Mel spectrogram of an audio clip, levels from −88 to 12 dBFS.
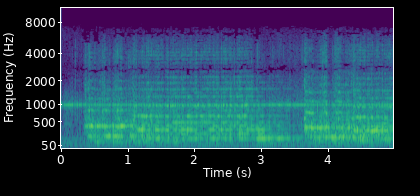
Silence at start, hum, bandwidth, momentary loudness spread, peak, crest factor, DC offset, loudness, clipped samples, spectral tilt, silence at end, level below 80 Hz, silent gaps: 0 s; none; 7 kHz; 5 LU; -4 dBFS; 16 dB; under 0.1%; -20 LUFS; under 0.1%; -8 dB/octave; 0 s; -44 dBFS; none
